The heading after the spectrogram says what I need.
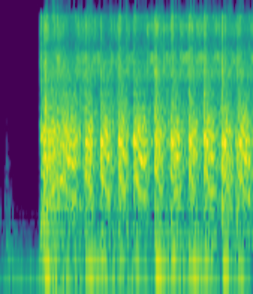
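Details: Engine cranked by the starter with the spark plug wire grounded, after a warm idle, before compression testing: a steady, even beat with each compression stroke sounding alike and no skipped or fast beats. Normal cranking.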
